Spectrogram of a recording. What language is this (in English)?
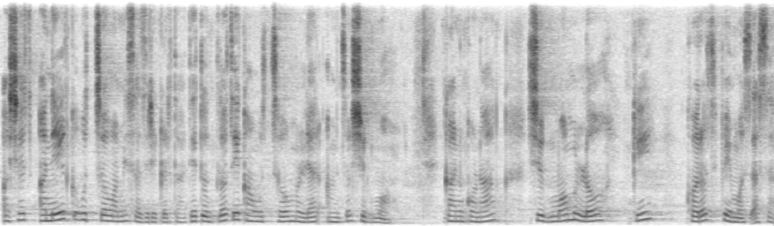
Konkani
